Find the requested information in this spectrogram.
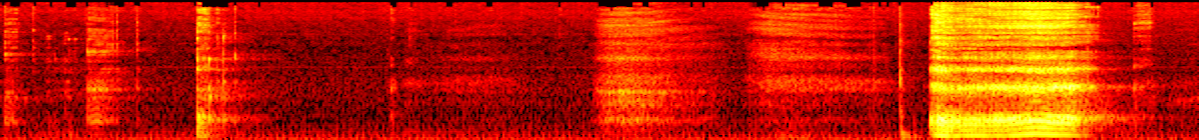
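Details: A longer burp recorded on request: several short gulps and gasps, then one long, loud, rumbling burp lasting about a second.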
